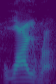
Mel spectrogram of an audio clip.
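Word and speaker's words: Huayra: and only five people in the world can actually pronounce the name of it correctly the pagani wira is for the name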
